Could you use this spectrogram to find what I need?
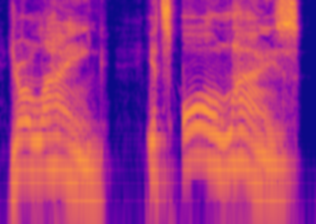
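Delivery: high, desperate accusation, drawn out at the end; frantic high-pitched denial; screaming. A narrator's reading. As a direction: cry it out to silence the tormentor. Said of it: "Joan screamed".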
